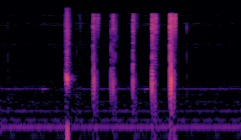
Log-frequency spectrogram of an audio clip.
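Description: A game character's footsteps patter quickly on a hard floor.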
